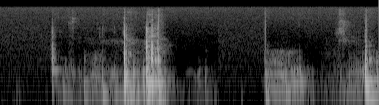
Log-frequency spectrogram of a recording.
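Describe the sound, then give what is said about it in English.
A heavy thud of someone falling off a chair, with several clattering knocks and bumps tumbling over a few seconds and rumbling scrapes between the impacts. “Somebody just fell off a chair.”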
